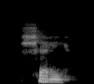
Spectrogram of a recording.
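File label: "chez", British English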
